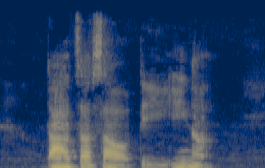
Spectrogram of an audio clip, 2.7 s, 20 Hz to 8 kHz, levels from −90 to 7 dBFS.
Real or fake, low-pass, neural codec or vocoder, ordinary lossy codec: fake; 7.2 kHz; codec, 16 kHz in and 24 kHz out, 2.2 kbps, FireRedTTS-2 codec; AAC, 48 kbps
